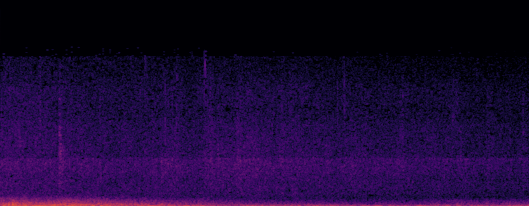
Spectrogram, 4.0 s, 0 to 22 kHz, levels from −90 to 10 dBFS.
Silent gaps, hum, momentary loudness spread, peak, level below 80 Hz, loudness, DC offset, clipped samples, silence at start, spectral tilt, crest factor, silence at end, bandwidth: none; none; 13 LU; -20 dBFS; -44 dBFS; -43 LUFS; under 0.1%; under 0.1%; 0 s; -6 dB/octave; 20 dB; 0 s; 17 kHz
